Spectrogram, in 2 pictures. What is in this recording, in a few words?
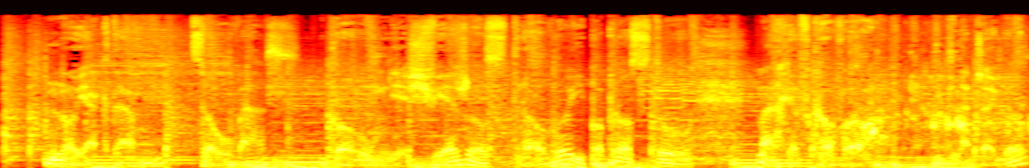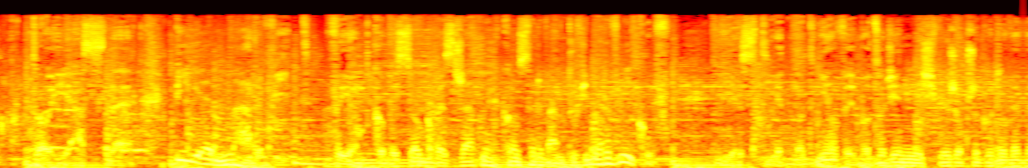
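Polish, male, commercial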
